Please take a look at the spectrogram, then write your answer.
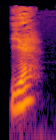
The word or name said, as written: jas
